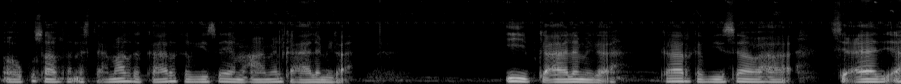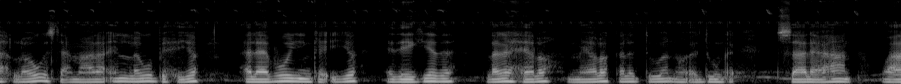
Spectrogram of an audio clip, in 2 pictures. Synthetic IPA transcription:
ɔːkʰʊsaːbsɐnɪst̪ʰɪʕmaːlkʰɐkʰaːɾɐrkʰɐfiːsɐɛːmʊʕɑːmɪlkʰɐʕɑːlɐmɪɣɐʔɐh | ʔiːbkʰɐʕɑːlɐmɪɣɐ̰ʔɐ | kʰaːrkʰɐfiːsɐwɑħɑː | sɪʕɑːðɪ̰ʔɐhlɔːɣʊɪst̪ʰɪʕmaːla̰ːʔɪnlɐɣʊbɪħɪjɔʕɐlaːβɔːjɪŋkʰɐʔijɞ | ɐðɛːɣjɐðɐ | lɐɣɐhɛlɔmɛːlɔkʰɐlɐd̪ʊwɐnɔːʔɐd̪uːŋkʰɐt̪ʰʊ̥saːlɛɐɦaːnwɑħɑ

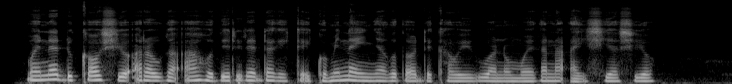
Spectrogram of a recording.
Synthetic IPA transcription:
mwɛnɛdukaoɕiɔʔa̰ɾauɣa̰ʔaɦoðeɾiɾɛdaɣekaikominaiɲaɣoðɔːdɛkʰaoiɣuanɔmwɛɣanaʔaiɕiaɕiɔ

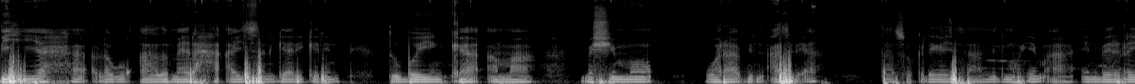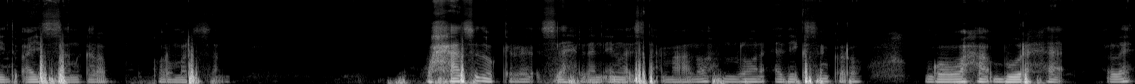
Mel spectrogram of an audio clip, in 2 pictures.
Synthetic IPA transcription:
bɪhjɐhɐlɐɣʊqɑːðɔmɛːlɑhɐʔɛjsɐnɡaːɾɪkʰɐɾɪn | t̪uːbɔːjɪŋkʰɐʔɐmɐ | mɐʃɪmɔ | wɑɾaːbɪnʕɑ̰srɪ̰ʔɐh | t̪ʰaːsɔːkʰɐɖɪɣɛjsɐ̰mɪd̪mʊhiːmɐ̰hɪnbɛɾɪlɛjd̪ʊʔɛjsɐnqɑlɐ̰b̚ | hɔrmɐrsɐ̰n | wɑħɑːsɪðɔːkʰɐlɛsɐhlɐnʔɪ̰nlɐ̰ɪ̰st̪ʰɪ̰ʕma̰ːlɔnlɔːnɐʔɐðɛːɡsɐŋkʰɐ̰ɾɔ | ɡɔːwɑhɐbuːɾʔɐhɐ | lɛh

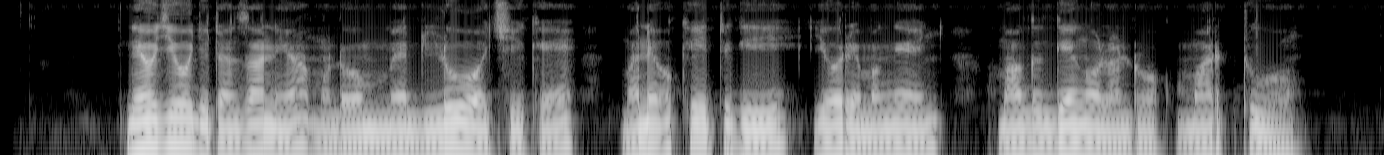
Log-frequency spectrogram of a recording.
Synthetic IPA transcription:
nɛod͡ʒiod͡ʒotanzanɪamɔndɔmɛdlʊot͡ʃɪke | manɛokʰetɡɪ | joɾemaŋɛɲ | maɡːeŋɔlanwɔkmartuo

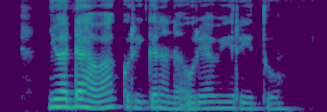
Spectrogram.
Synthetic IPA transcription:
ɲuadawakuɾiɡanana̰ʔṵɾiawiɾit̪u

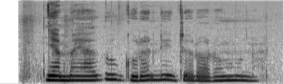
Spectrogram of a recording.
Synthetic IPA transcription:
ɲamajaðoɡuɾaned͡ʒɔ̰ɾɔɾɔmonɔ

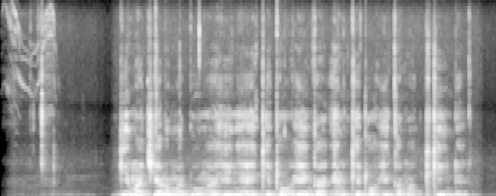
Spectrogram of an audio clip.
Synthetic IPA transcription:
ɡɪmat͡ʃjɛlɔmadwoŋaɦɪɲaɛketɔɦɪŋɡaʔɛnketɔɦɪŋɡamakinde

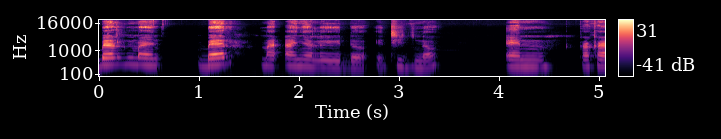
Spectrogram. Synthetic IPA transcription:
bɛ | bɛr | maʔaɲalɔjɪdoetid͡ʒnɔ | ɛn | kaka

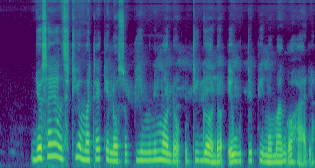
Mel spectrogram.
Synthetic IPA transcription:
d͡ʒɔsajanstiomatɛkelɔsɔpimnɪmɔndɔ̰ʔotiɡɔdɔʔeutːepimomaɡɔha̰la̰

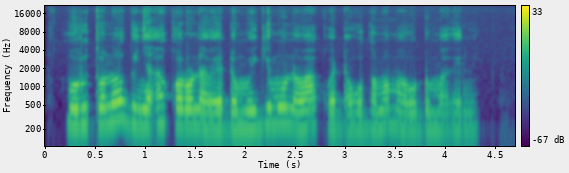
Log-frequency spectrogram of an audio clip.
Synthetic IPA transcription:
moɾutɔnɔɡiɲaʔakɔɾɔnawɛːdɔmweɡemonawakwɛːdaɣoðɔmamaodomaɣɛni

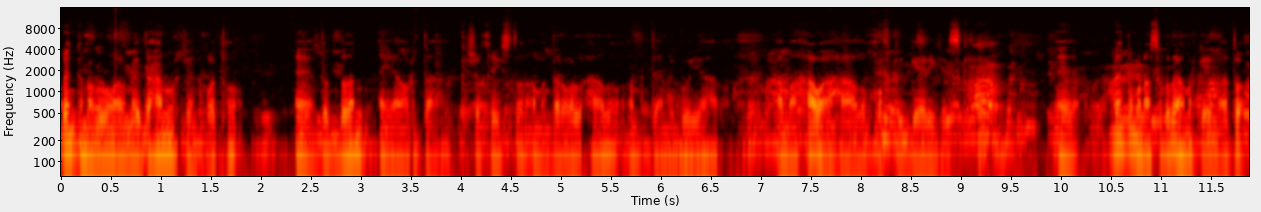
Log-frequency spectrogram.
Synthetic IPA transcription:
ɖɐŋkʰɐnɔlʊmaːlmɛjd̪ɐɦaːnmɐrkʰɛjnɑqɔt̪ʰɔ | ɛːd̪ɐd̪̚bɐðɐnɐ̰jʔa̰ːhɔrt̪ʰɐ̰kʰɐ̥ʃɑ̰qɛjst̪ʰɔ̰ʔɐmɐd̪ɐɾʔɔ̰ːlɐha̰ːðɔʔɐmɐt̪ʰa̰ːnɪbɔːjɐðɔʔɐmɐhɐwɐhaːðɔqɔfkʰɐɡaːɾɪɣɐɪskʰɐ̥hɛ̰ʔɛːɖɐŋkʰɐmʊnaːsɐbɐðɐɦɐmɐrkʰɐɛjɪmaːt̪ʰɔ

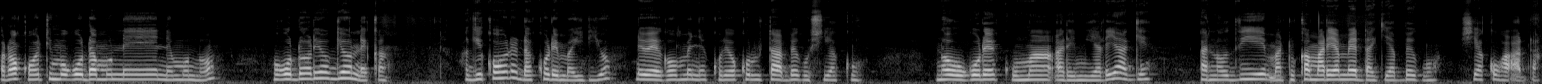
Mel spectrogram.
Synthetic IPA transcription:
ɔnɔkɔtimoɣodamonɛnɛmonɔ | moɣodɔɾeɔɡeɔnɛka | aɡekɔoɾɛdakoɾemaiɾiɔnewɛɣaomɛɲɛkoɾeɔkoɾutabɛɣoɕiaku | nɔoɣoɾɛkumaːɾemiaɾeaɣe | kanɔðiematukamaɾeamɛːdaɣiabɛɣo | ɕiakohada

